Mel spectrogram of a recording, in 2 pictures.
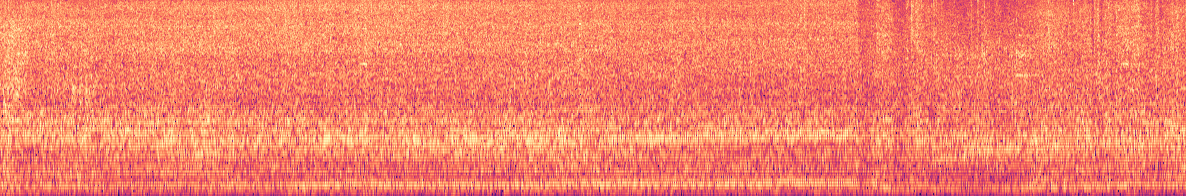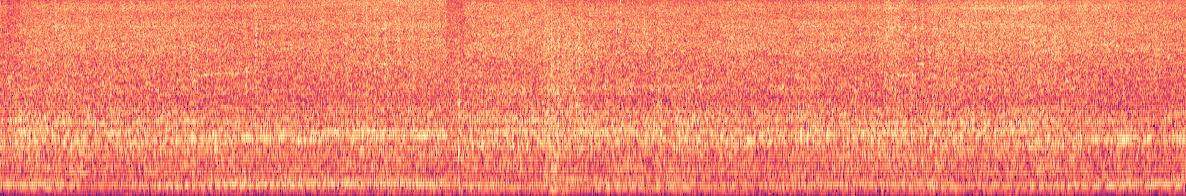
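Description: A car engine roars at high revs, dropping and climbing as gears shift.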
